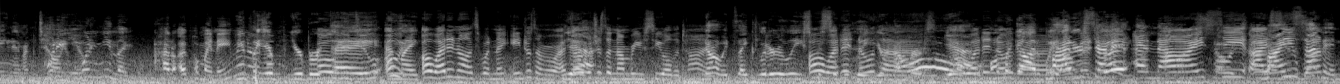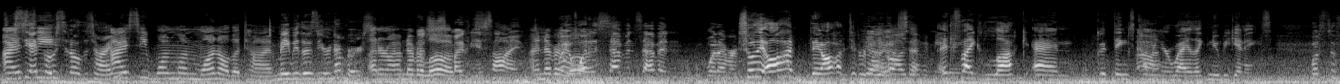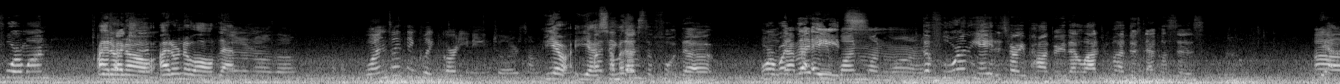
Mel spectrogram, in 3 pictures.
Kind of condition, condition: setting, inside a vehicle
